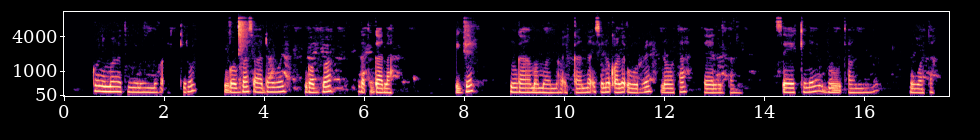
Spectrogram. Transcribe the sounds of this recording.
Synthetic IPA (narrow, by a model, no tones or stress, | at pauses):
kʊnɪmaːt̪ɪjɪnʊmːɔɦɐʔɛkːɪd̪ɔ | ɡɔbːɐsaːd̪ɐwɔjɡɔbːa | ɡɐt̪ʼɡɐlɐ | hɪɡɛ | ŋɡaːmɐmɐnːɔɦɐ̰ʔɛkːɐnːɐ̰ʔɪsɪnɔkʼɔlɛʔuːrːɛnoːt̪ɐ | eːlt̪ɐn | seːkːɪnɛbṵːt̪ʼɐnː | hʊwɐt̪ɐ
